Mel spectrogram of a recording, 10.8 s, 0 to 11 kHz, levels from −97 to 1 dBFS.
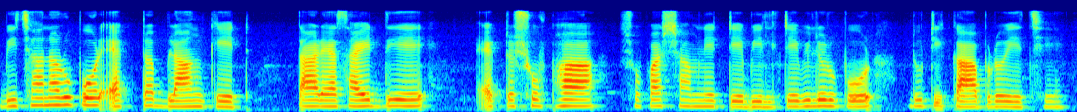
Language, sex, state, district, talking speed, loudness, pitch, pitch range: Bengali, male, West Bengal, Cooch Behar, 100 wpm, -20 LUFS, 180 Hz, 165-185 Hz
